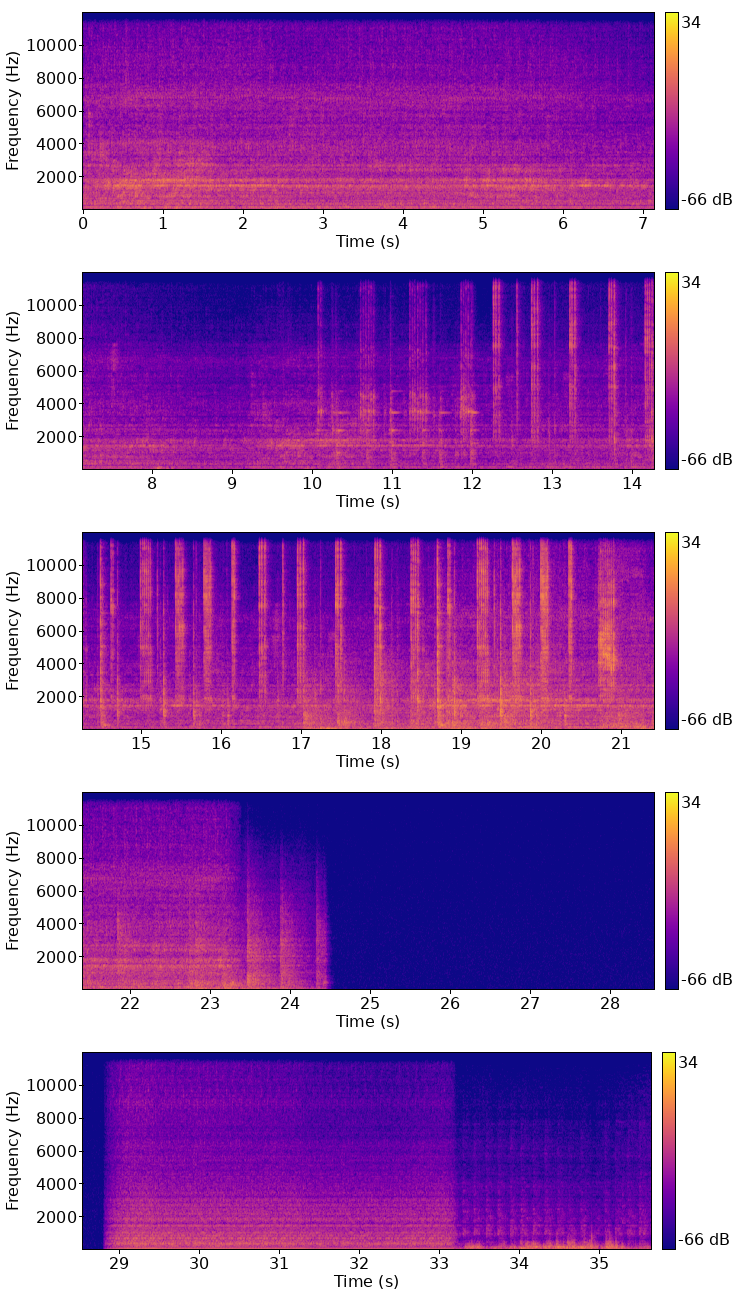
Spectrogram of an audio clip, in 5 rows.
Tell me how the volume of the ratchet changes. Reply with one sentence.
The volume of the ratchet goes up.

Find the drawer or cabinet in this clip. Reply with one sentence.
The drawer or cabinet can't be heard in this clip.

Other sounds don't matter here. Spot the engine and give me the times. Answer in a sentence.
You can hear the engine from 0.0 to 23.4 s and from 28.8 to 35.6 s.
